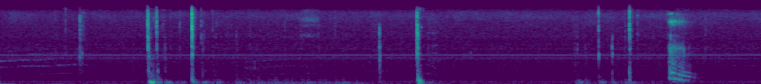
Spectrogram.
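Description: Scattered computer keyboard key presses and mouse clicks, a few sharp separate clicks with the loudest about a second and a half and four seconds in, over a faint steady hum.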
